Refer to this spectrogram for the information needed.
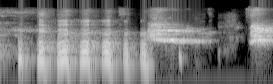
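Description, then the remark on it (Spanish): A female dog barks in a quick run of about six sharp barks, then lets out a couple of higher, whiny yelps. Loud, with no voices. “Está ladrando la perra.”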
